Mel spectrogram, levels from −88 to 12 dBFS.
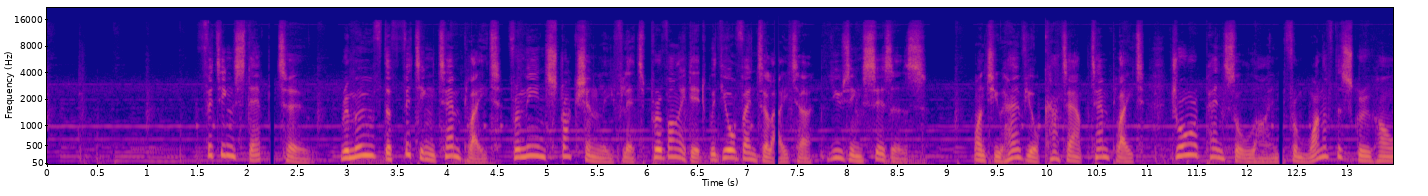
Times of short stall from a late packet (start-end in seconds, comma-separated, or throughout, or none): none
